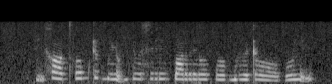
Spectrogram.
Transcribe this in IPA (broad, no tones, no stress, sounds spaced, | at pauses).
k ḭ x ɒː t̪ʰ o b ʈ ɯ ɡ͡b i ɳ ṵ b ɗ ɯː s r iː k͡p ɒ r ɯ ɾ oː k͡p oː ɡ͡b ɯː ʈ oː | u n ḭ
